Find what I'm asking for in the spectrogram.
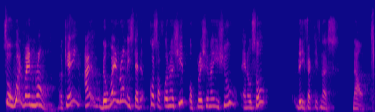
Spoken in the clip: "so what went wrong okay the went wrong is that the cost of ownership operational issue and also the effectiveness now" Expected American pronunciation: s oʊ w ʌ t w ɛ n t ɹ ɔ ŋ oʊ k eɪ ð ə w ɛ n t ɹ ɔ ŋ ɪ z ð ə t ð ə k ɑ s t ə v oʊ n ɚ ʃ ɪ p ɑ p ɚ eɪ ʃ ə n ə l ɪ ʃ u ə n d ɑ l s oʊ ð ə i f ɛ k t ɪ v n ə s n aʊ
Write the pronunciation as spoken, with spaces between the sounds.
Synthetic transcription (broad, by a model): s oʊ w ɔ t w ɛ n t ɹ ɔ ŋ oʊ k eɪ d ə w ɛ n ɹ ɔ ŋ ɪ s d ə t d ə k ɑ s ə f oʊ n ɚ ʃ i p ɑ p ɚ eɪ ʃ ə n ə l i ʃ u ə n ɑ l s oʊ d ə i f ɛ k t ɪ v n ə s n aʊ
